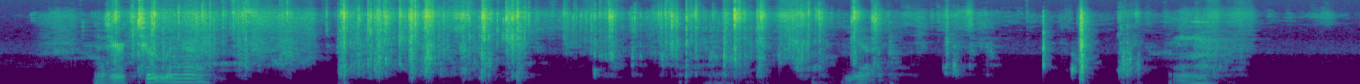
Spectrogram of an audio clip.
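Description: A glossy paper comic rustles and slides.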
